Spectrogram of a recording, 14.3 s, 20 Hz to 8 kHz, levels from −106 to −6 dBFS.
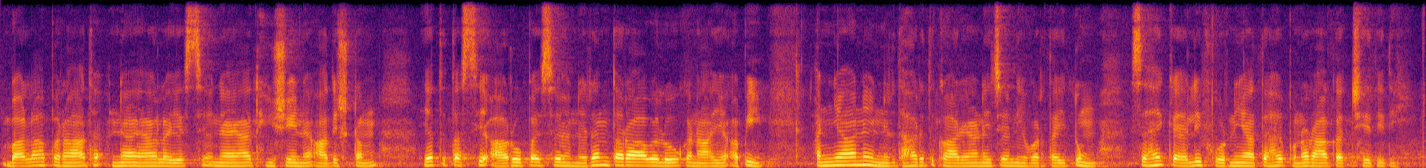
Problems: none marked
